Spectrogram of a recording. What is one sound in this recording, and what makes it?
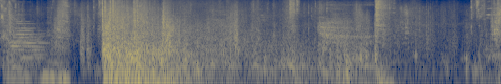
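A magic blast bursts with a loud whoosh.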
